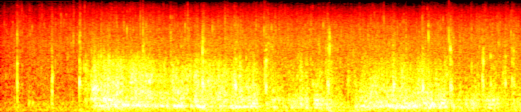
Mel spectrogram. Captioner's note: guntur bergemuruh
